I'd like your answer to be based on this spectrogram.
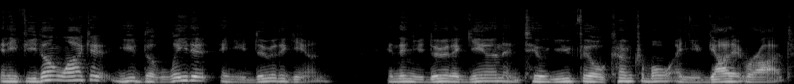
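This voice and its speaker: With a Southern US accent, a man speaks at a medium pitch in a dark, mellow, somewhat breathy tone with ordinary pitch variation. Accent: Southern US drawl. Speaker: extension educator. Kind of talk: webinar presentation. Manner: conversational.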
